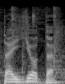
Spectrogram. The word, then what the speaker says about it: Toyota: Фамилия основателей звучит как «Тойода». Для упрощения произношения и в качестве символа отделения деловой деятельности от семейной жизни компании было решено дать имя «Тойота».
